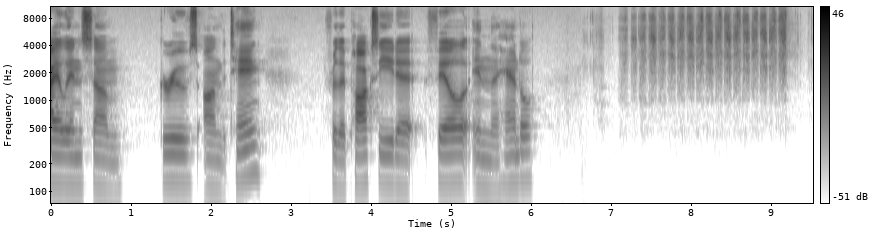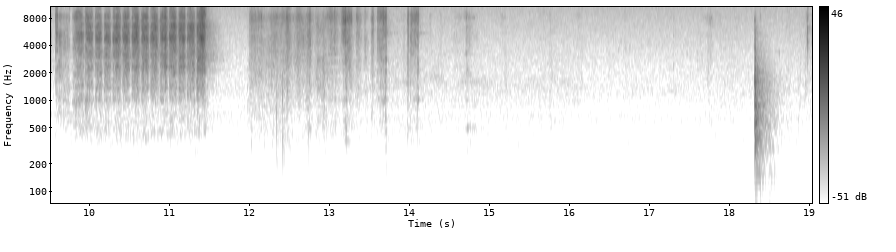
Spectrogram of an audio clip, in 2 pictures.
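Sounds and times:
file strokes on steel blade: 6.7s - 11.6s.

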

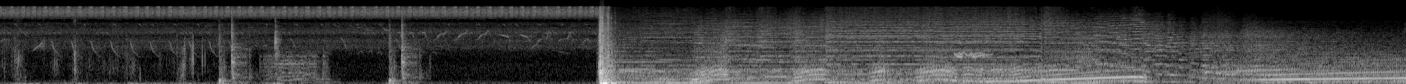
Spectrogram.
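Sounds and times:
crickets chirring: 0.0s - 6.1s
car door slamming: 6.0s - 6.4s.

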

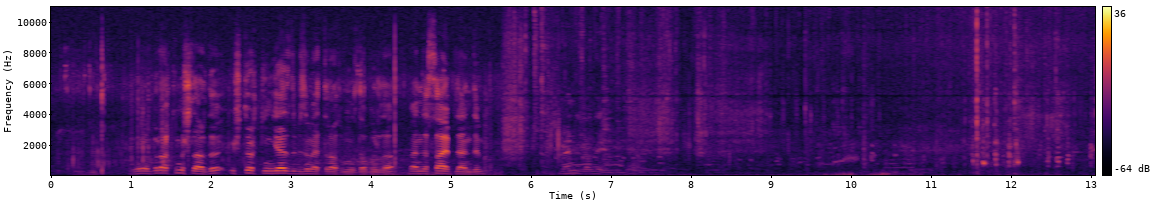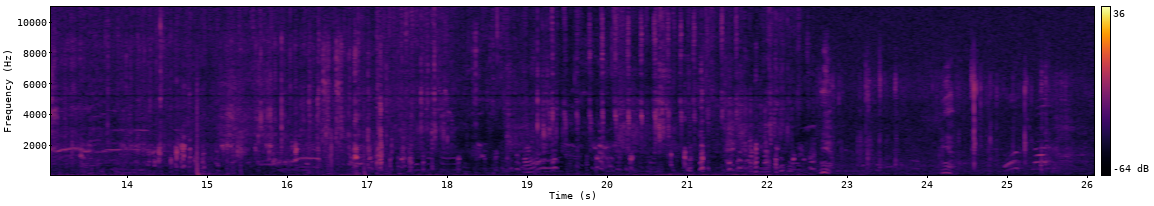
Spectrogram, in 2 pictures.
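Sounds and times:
hens clucking: 5.4s - 24.4s.

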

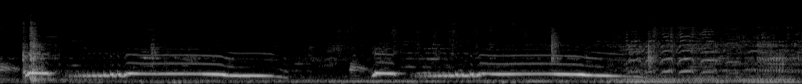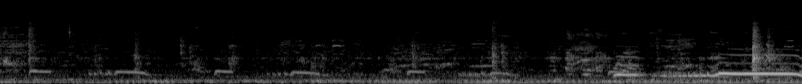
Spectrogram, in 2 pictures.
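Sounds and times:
dove cooing: 0.0s - 16.0s.

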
